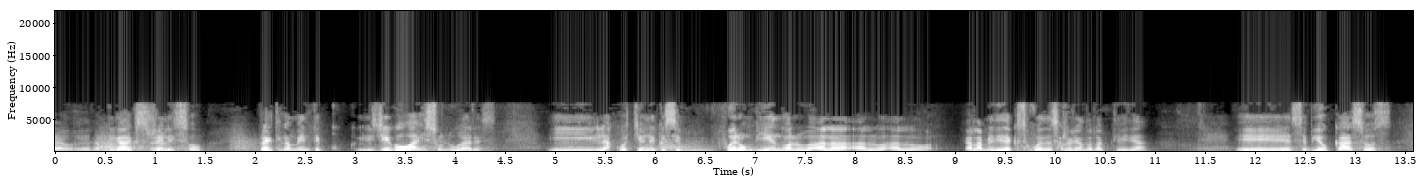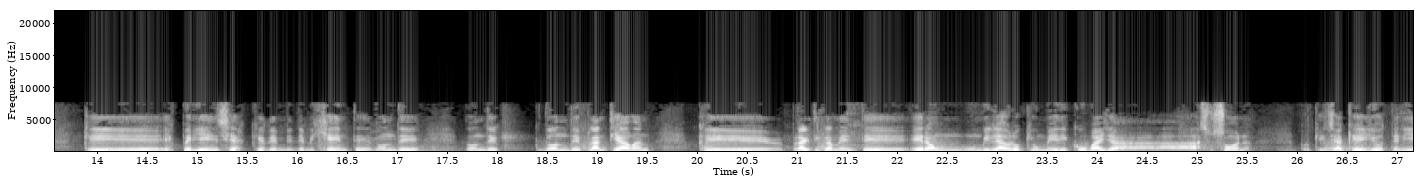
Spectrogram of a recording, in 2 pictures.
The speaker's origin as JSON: {"language": "Spanish", "region": "Jujuy", "country": "Argentina", "said": "en mi pueblo de Jujuy, exactamente en la quebrada de Humahuaca"}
